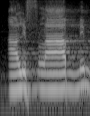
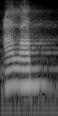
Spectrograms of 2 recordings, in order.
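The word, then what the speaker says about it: الم: Alif lam mim dibaca alam. Misalnya podo itu tulisannya sama itu. Alam. Salah. Bacanya harus alif lam mim.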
